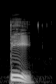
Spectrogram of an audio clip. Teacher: پی کی آواز پر ہونٹ آواز کو روکتے ہیں، پے۔ آپ بھی کر کے دیکھیں، آپ کو خود اندازہ ہو جائے گا، ٹھیک ہے۔ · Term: مصمتے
